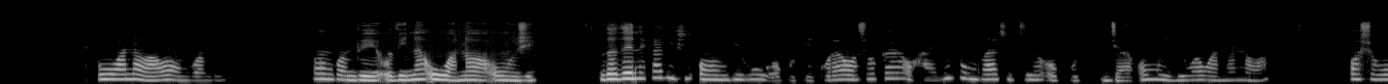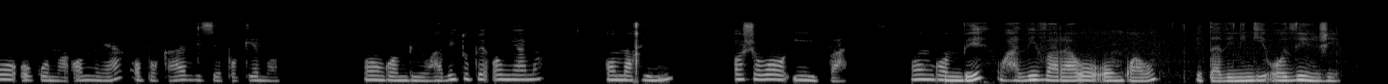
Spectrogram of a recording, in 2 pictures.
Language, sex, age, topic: Oshiwambo, male, 25-35, agriculture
